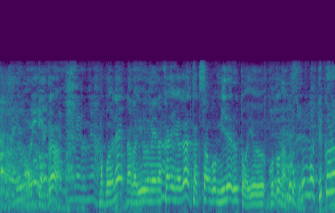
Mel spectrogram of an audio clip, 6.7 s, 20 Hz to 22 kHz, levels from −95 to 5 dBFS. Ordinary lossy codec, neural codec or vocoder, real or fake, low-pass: Opus, 24 kbps; codec, 24 kHz, 3.1 kbps, DualCodec; fake; 7.2 kHz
